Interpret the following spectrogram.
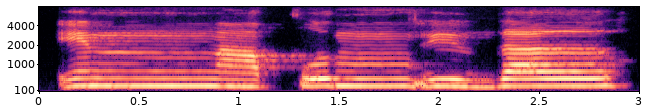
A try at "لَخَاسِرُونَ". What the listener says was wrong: Lala, lala. Lamnya tidak terbaca. Ketinggalan.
